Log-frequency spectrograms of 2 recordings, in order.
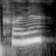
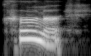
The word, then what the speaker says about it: Kerer: you very much um Chief corner and I keep getting your name wrong and I have my person on the other end sending me notes saying it's kerer it's a chief Pete kerer so please not a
